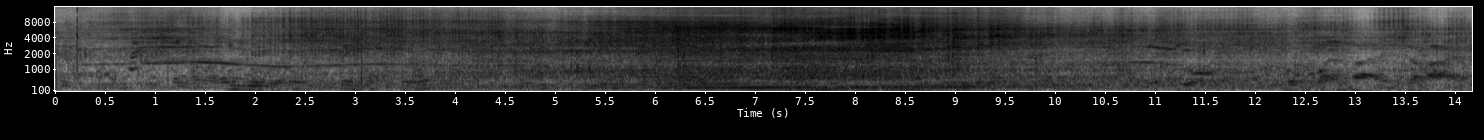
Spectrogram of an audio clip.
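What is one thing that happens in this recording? A small tracked motorcycle engine putters and rumbles as it drives past, loudest up close and then fading away.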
